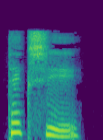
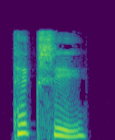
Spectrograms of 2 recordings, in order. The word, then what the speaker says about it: 택시: 택시. 시. 택. 택시. – Pay attention to the Korean pronunciation. Taxi.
